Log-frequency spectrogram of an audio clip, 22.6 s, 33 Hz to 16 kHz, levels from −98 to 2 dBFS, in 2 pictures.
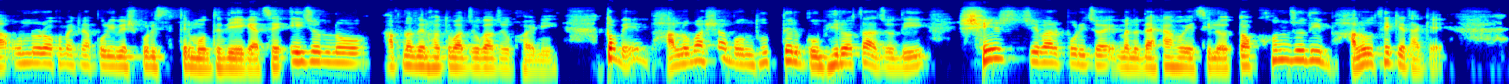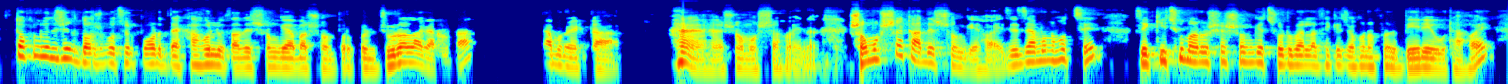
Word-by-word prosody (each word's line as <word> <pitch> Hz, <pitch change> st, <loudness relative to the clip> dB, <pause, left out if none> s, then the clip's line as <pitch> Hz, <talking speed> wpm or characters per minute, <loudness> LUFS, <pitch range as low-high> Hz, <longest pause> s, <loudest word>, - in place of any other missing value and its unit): অন্যরকম 155 Hz, -2 st, 0 dB
একটা 140 Hz, -1 st, -5 dB
পরিবেশ 125 Hz, -1 st, -1 dB
পরিস্থিতির 120 Hz, -1 st, -2 dB
মধ্যে 110 Hz, +1 st, 0 dB
দিয়ে 105 Hz, -1 st, +2 dB
গেছে। 100 Hz, +3 st, 0 dB, 0.2 s
এইজন্য 175 Hz, -1 st, 0 dB, 0.4 s
আপনাদের 125 Hz, 0 st, +1 dB
হয়তোবা 120 Hz, -1 st, +2 dB
যোগাযোগ 110 Hz, -2 st, 0 dB
হয়নি। 95 Hz, 0 st, -5 dB, 0.4 s
তবে 230 Hz, -, +7 dB, 0.2 s
ভালোবাসা 190 Hz, +8 st, +2 dB
বন্ধুত্বের 165 Hz, +5 st, -1 dB
গভীরতা 150 Hz, +5 st, +2 dB
যদি 115 Hz, +2 st, -3 dB, 0.5 s
শেষ 215 Hz, +4 st, +6 dB, 0.2 s
যেবার 170 Hz, -2 st, +3 dB
পরিচয় 140 Hz, -2 st, -1 dB
মানে 115 Hz, -1 st, 0 dB
দেখা 120 Hz, +2 st, +1 dB
হয়েছিল 110 Hz, -1 st, -2 dB, 0.2 s
তখন 130 Hz, +10 st, -2 dB
যদি 195 Hz, -1 st, +2 dB, 0.2 s
ভালো 150 Hz, -, +4 dB
থেকে 170 Hz, -, +1 dB
থাকে, 480 Hz, -, -6 dB, 0.7 s
তখন 265 Hz, +1 st, +5 dB
কিন্তু 240 Hz, -3 st, +2 dB
সেটা 215 Hz, -5 st, +2 dB
১০ 150 Hz, -, -4 dB
বছর 160 Hz, 0 st, -3 dB
পর 155 Hz, 0 st, +4 dB
দেখা 135 Hz, +2 st, -1 dB
হলো 145 Hz, -1 st, +3 dB
তাদের 115 Hz, 0 st, 0 dB
সঙ্গে 115 Hz, -1 st, 0 dB
আবার 110 Hz, -, -1 dB
সম্পর্ক 105 Hz, 0 st, -6 dB, 0.2 s
জোড়া 140 Hz, +6 st, +5 dB
লাগানোটা 155 Hz, -, -1 dB, 0.7 s
এমন -, -, -4 dB
একটা -, -, -1 dB, 0.6 s
হ্যাঁ, -, -, +6 dB
হ্যাঁ -, -, -5 dB
সমস্যা -, -, -4 dB
হয় -, -, -6 dB
না। -, -, -6 dB, 0.3 s
সমস্যা 210 Hz, -, +4 dB
কাদের 160 Hz, -1 st, +2 dB
সঙ্গে 110 Hz, -6 st, -4 dB
হয়? -, -, -4 dB
যে -, -, +1 dB
যেমন 190 Hz, +2 st, +2 dB
হচ্ছে 210 Hz, -, -2 dB, 0.4 s
যে 150 Hz, -, +7 dB
কিছু 185 Hz, -, +1 dB
মানুষের 170 Hz, 0 st, +1 dB
সঙ্গে 165 Hz, -1 st, 0 dB
ছোটবেলা 140 Hz, -2 st, +2 dB
থেকে 135 Hz, 0 st, -5 dB
যখন 125 Hz, 0 st, -2 dB
আপনার 120 Hz, -2 st, -4 dB
বেড়ে 115 Hz, +1 st, +3 dB
ওঠা -, -, -6 dB
হয়, -, -, 0 dB
140 Hz, 180 wpm, -23 LUFS, 120-170 Hz, 0.7 s, তবে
